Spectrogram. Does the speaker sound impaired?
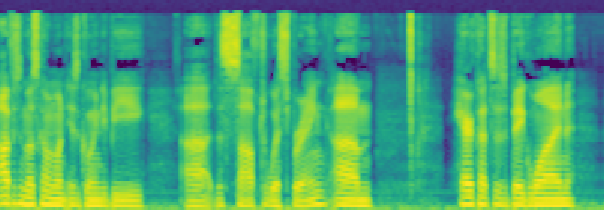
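No.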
